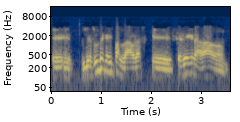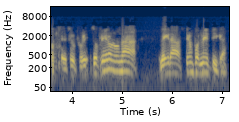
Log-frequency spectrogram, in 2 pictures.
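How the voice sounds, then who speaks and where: A man's voice: medium pitch, lively intonation, a little slow, no echo. A man as a radio interview guest, explaining at length with many fillers and restarts. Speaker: guest, Guarani scholar. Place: at home during heavy rain. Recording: tinny phone line.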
